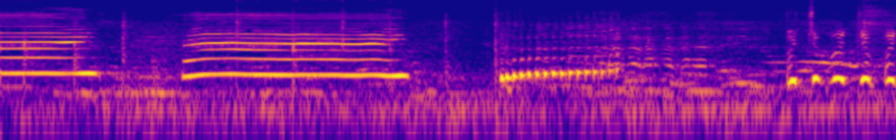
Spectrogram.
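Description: A high voice singing two long held notes, then a short quick warbling note about two and a half seconds in.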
